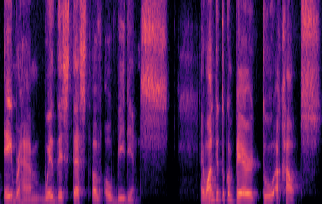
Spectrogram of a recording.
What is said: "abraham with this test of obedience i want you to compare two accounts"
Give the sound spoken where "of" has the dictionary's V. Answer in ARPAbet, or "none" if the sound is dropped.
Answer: V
